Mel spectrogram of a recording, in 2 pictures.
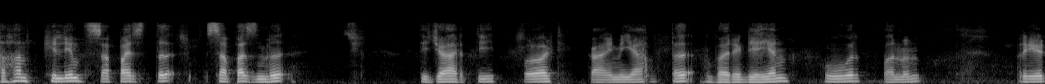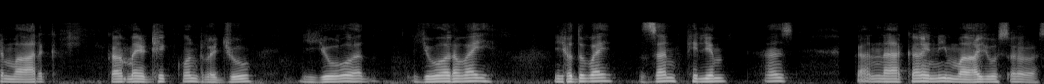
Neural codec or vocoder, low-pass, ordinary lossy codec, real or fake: codec, 16 kHz in and 24 kHz out, 0.8 kbps, FocalCodec, streaming, 65536 codes; 7.2 kHz; MP3, 48 kbps; fake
